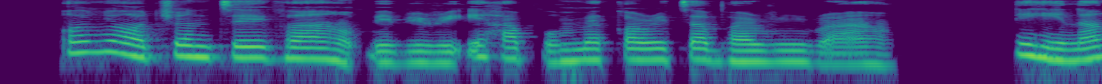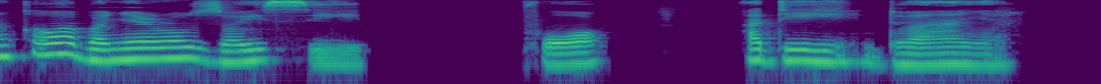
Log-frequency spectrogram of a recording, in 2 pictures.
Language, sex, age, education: Igbo, female, 30-45, tertiary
